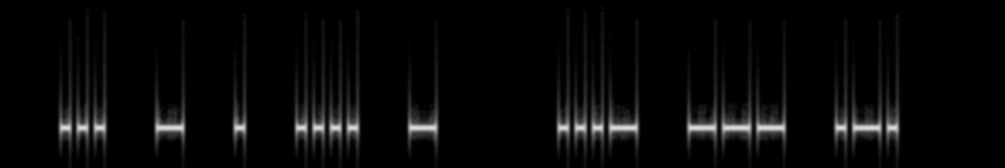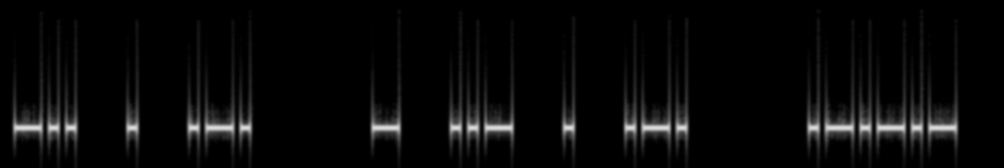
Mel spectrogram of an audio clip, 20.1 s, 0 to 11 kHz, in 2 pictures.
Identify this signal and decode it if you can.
Morse code, heard as a keyed tone, about 14 wpm, spaced as for 10 wpm, 680 Hz. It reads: STEHT VOR DER TUER .
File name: Morsekurs / Witze / Witz 09. Februar 2021, 50 F70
